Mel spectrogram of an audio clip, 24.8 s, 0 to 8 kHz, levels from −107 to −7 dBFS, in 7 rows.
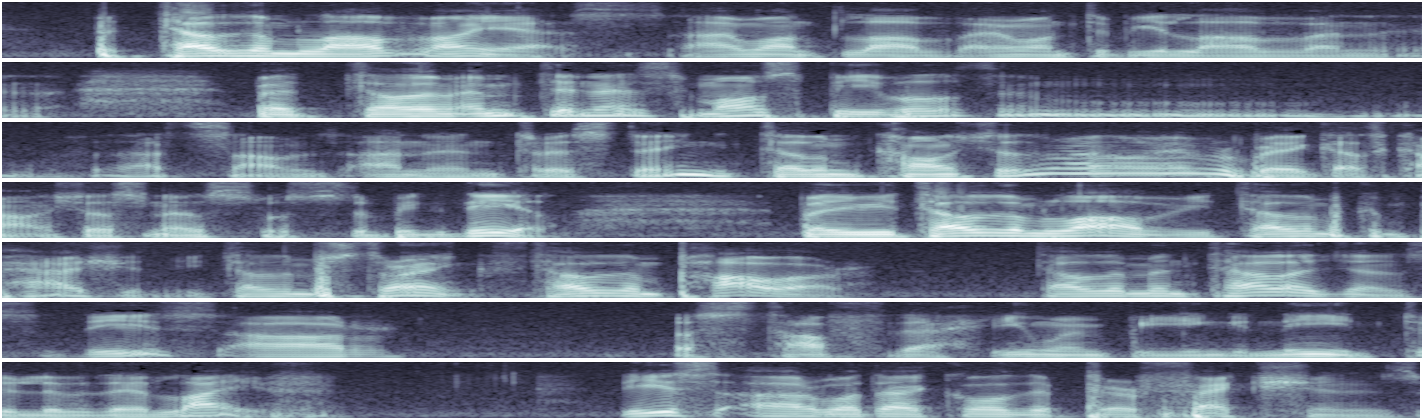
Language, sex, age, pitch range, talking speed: English, male, 60-79, 90-120 Hz, 180 wpm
